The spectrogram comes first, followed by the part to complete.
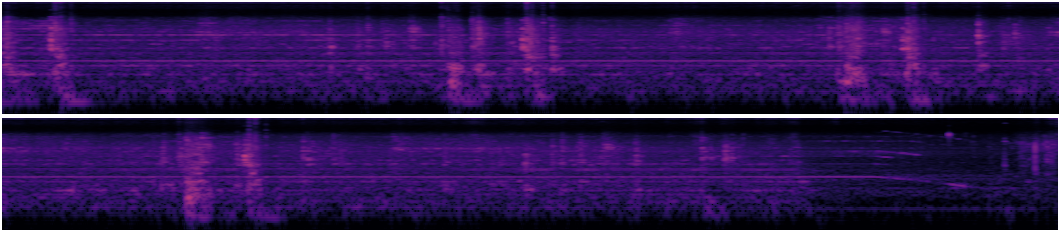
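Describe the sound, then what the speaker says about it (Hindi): An office printer printing a document from Microsoft Word runs steadily for about fifteen seconds, with mechanical whirring and several sharp clicks and clunks as pages feed, then winds down near the end. "और अब मैं यहाँ से प्रिंट ऑर्डर दे देता हूँ।"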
